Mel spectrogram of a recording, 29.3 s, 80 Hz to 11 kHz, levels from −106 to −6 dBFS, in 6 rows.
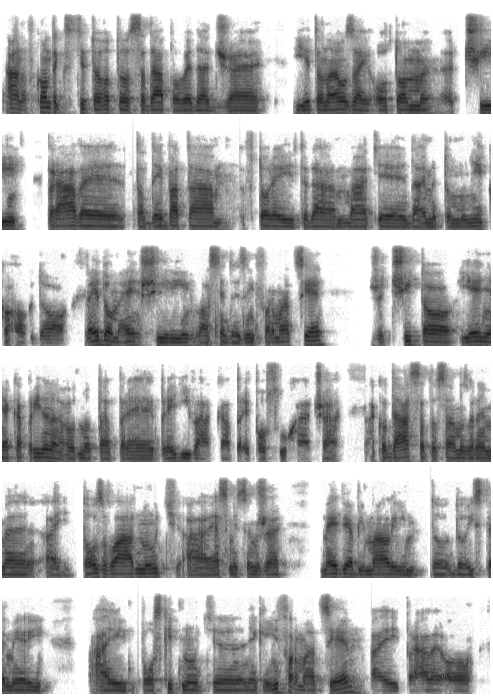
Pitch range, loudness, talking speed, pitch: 100-110 Hz, -26 LUFS, 140 wpm, 105 Hz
